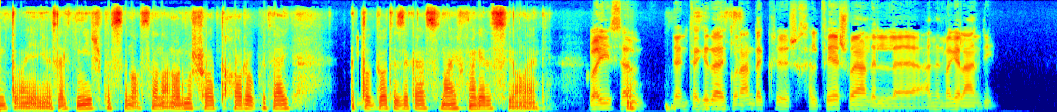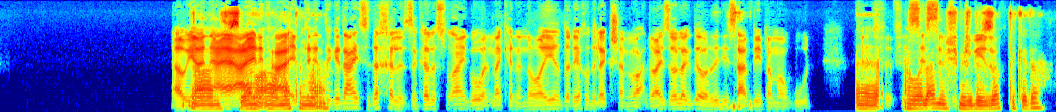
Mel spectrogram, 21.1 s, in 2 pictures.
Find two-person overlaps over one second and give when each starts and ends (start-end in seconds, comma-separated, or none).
12.5-13.9, 19.1-20.6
